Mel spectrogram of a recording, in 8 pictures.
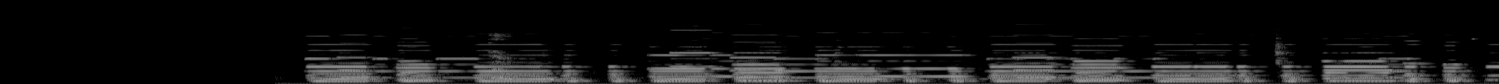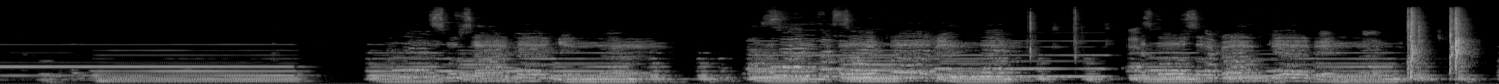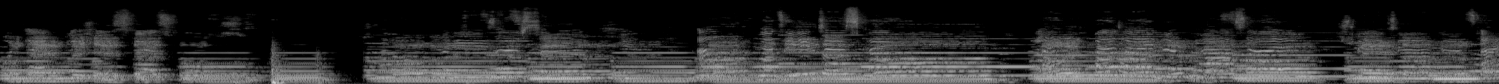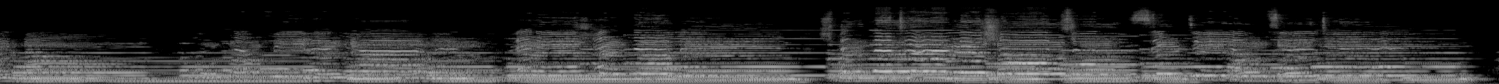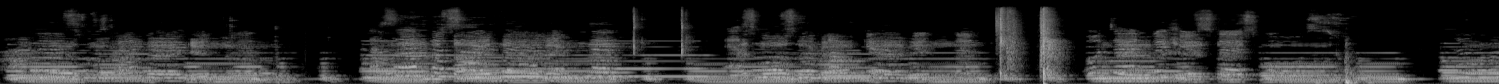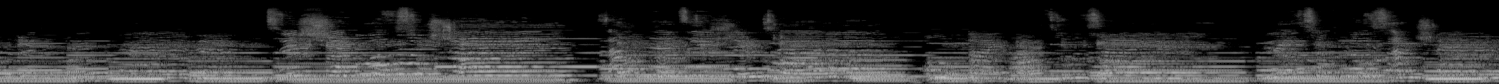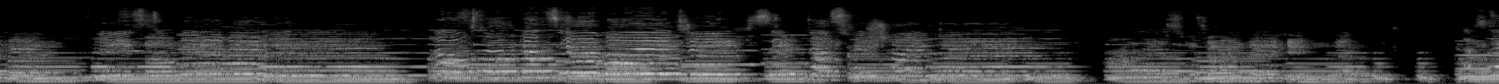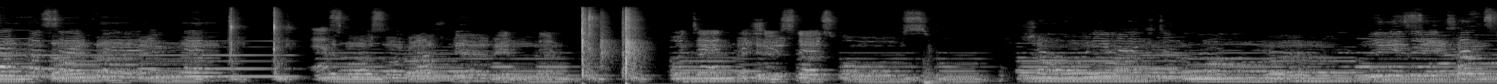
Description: Frankfurt-Unterliederbach - Predigten zum Herunterladen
